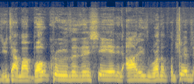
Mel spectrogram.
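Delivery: normal talking voice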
